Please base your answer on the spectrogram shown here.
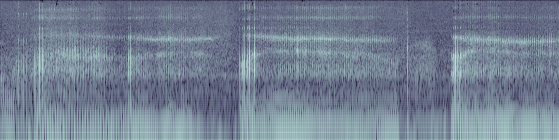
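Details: Kitten's steady low purr runs through an ASMR recording, interrupted three times by short loud taps or rustles.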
